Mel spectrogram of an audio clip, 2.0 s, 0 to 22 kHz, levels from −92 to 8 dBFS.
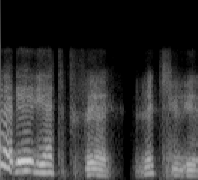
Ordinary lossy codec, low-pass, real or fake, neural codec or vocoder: Opus, 24 kbps; 7.2 kHz; fake; codec, 16 kHz, 0.5 kbps, FreqCodec, smaller model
